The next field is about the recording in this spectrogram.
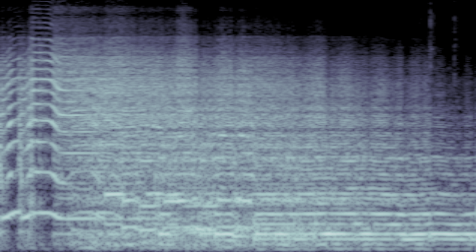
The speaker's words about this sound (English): I have this favorite switch. So normally I keep it on the fixed mode just for Echoplex, whatever the hell it is. And then the button here switches it to the multi-head mode, so kind of like a space echo. Look at that.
